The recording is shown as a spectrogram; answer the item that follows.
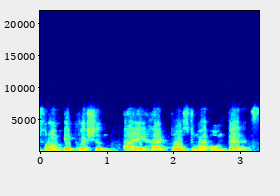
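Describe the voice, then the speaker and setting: The speaker is a man. His voice sits fairly high. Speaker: club president. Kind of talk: opening speech. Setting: video call. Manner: loud.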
